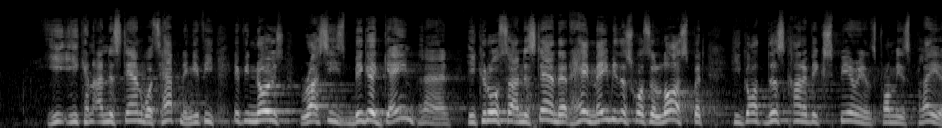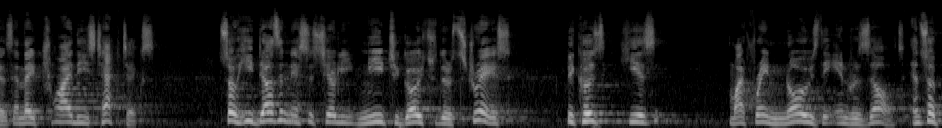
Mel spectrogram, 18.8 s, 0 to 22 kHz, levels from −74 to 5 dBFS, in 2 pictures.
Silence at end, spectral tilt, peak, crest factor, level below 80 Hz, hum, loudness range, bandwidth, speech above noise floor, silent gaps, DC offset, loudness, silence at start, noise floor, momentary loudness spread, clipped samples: 0 s; -3.5 dB/octave; -6 dBFS; 20 dB; -68 dBFS; none; 5 LU; 16 kHz; 32 dB; none; under 0.1%; -26 LUFS; 0.45 s; -58 dBFS; 10 LU; under 0.1%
